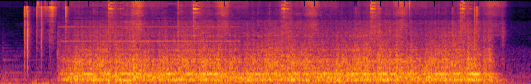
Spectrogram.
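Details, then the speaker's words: Leyland/Austin/BMC FG COE truck (owner thinks Austin), fuel squirted into carburettor: slow, labored cranking about four turns a second on a weak starter, never catches; flooded with too much fuel; owner then plans opening the distributor points. "Gosh, that starter is slow, isn't it? Alright, way too much fuel again. It's not even trying. It's cranking so slow, it's so sad."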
